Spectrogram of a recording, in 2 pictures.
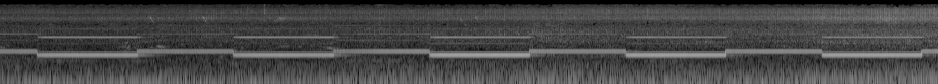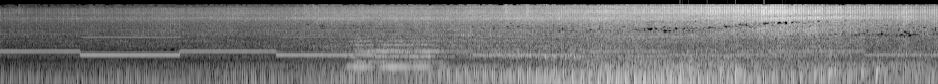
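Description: Railway level-crossing warning alarm sounding steadily, alternating between two tones about every one and a half seconds. About two-thirds through, a diesel locomotive's horn sounds briefly and the approaching train grows loud. Passenger coaches are rushing past on the near track at the end.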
